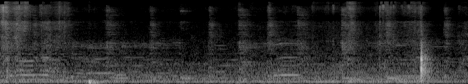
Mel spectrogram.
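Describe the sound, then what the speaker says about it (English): Steady knife chopping of a red onion on a cutting board, rhythmic taps with a couple of sharper knocks, over a low background hum. "Just cutting up a red onion here."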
